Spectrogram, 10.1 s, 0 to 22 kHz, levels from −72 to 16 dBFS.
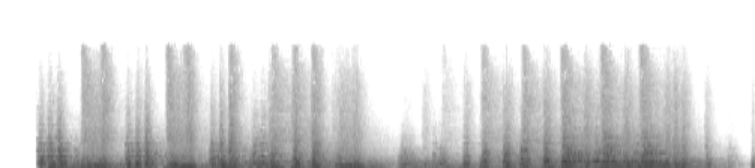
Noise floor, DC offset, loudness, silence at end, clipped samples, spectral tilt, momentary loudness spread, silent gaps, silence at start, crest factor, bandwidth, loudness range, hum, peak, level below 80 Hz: -47 dBFS; under 0.1%; -16 LUFS; 0 s; under 0.1%; -5 dB/octave; 11 LU; none; 0.5 s; 16 dB; 16.5 kHz; 4 LU; none; 0 dBFS; -32 dBFS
